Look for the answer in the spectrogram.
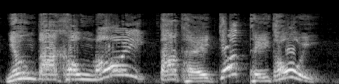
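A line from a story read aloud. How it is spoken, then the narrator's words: Furious loud shout. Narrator (Vietnamese): Lão âm ma Lỗ Tử Đàn giận tím mặt quát to lên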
